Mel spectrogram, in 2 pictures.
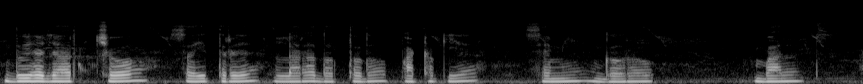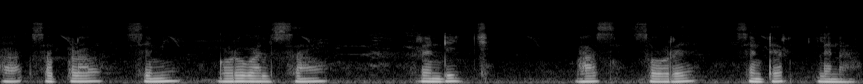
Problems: background sounds at intervals, low volume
